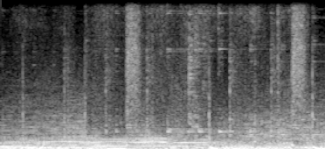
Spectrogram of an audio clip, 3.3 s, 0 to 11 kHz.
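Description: A BMW 4 Series Coupé driven hard through corners, its engine note steady and loud with tyres working against the road, heard close and alone.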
